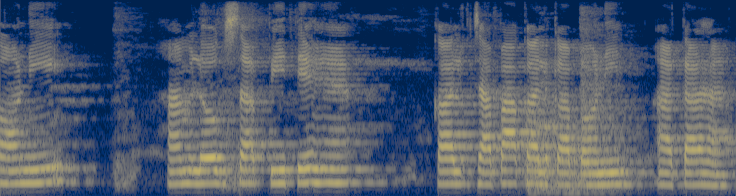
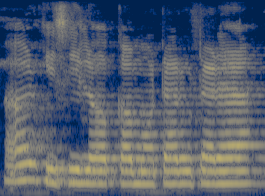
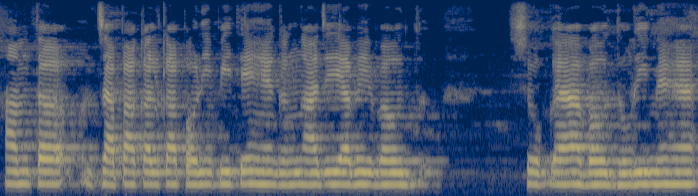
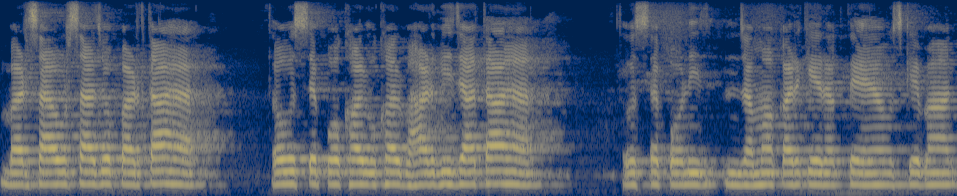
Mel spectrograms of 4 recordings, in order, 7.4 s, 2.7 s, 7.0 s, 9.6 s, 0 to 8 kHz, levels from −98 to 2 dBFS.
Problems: none marked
